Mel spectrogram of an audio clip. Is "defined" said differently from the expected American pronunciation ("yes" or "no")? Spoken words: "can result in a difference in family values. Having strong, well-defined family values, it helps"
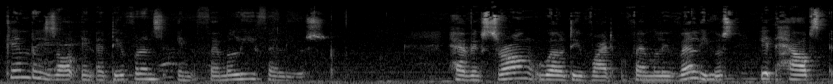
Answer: yes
